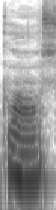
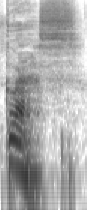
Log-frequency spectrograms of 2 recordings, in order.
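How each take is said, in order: First: It is said without a country twang. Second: It is said with a country twang.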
